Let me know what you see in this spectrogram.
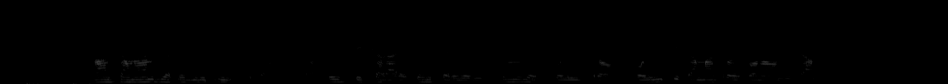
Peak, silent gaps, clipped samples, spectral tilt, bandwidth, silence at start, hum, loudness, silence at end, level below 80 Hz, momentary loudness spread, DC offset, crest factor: -50 dBFS; 2.89-3.03 s, 8.40-8.95 s, 9.06-9.16 s; under 0.1%; -5.5 dB/octave; 7.2 kHz; 0.05 s; none; -67 LUFS; 0.25 s; under -90 dBFS; 6 LU; under 0.1%; 20 dB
